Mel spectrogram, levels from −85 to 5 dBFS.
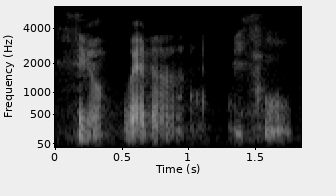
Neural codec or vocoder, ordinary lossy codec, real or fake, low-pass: autoencoder, 22.05 kHz, a latent of 192 numbers a frame, VITS, trained on one speaker; MP3, 24 kbps; fake; 5.4 kHz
